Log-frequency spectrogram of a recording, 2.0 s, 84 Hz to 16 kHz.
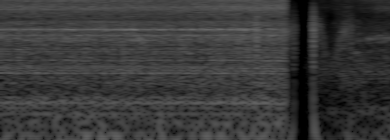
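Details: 2006 Hyundai Tucson after alternator replacement, jump-started from a dead battery: an even, steady idle hum that holds, with a short dip near the end; the engine keeps running on its own.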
